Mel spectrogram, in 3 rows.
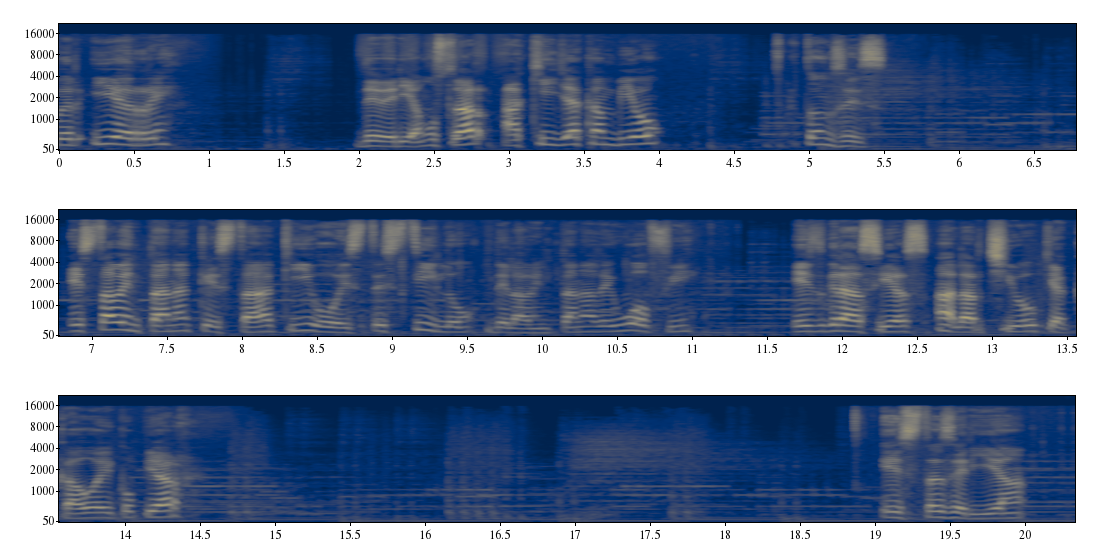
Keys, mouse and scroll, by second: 0.0-20.3 typing.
